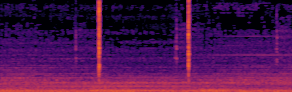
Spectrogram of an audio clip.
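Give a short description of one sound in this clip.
Toggle switches click.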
